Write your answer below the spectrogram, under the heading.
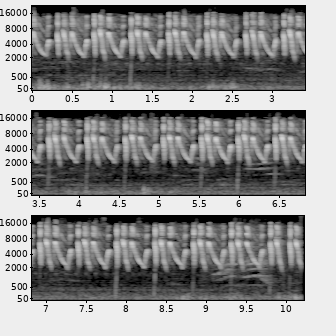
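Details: Lure song of a white-eye meant to set other birds singing: an unbroken run of sharp, high swooping whistles, each dropping and climbing again, repeated rapidly and evenly throughout, with low rumble underneath.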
